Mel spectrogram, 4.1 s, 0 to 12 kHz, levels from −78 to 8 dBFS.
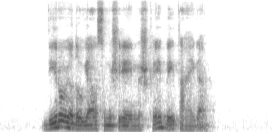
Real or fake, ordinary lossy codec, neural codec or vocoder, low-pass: real; Opus, 16 kbps; none; 10.8 kHz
